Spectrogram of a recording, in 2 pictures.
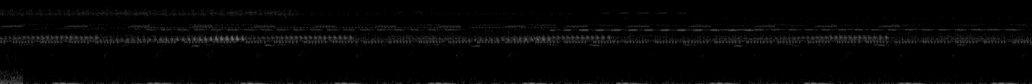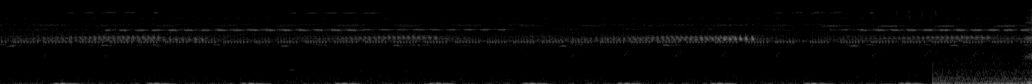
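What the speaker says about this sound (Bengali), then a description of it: "চারিদিকে ঝিঝি পোকার ডাক ছাড়া আর তেমন কিছুই কানে শোনা যাচ্ছে না" Crickets chirp steadily on a quiet, deserted road at night, a faint continuous pulsing trill with nothing else competing.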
